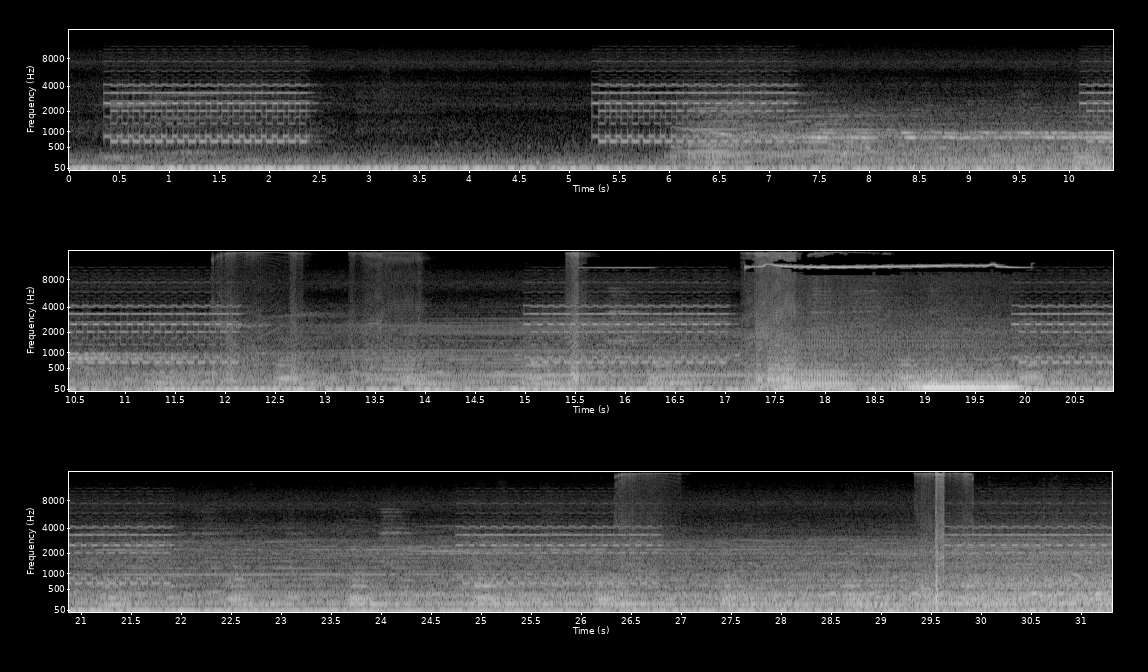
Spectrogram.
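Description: Telephone ringing repeatedly, a ring of about two seconds roughly every five seconds, with music rising underneath. Near the middle comes the loudest moment: a low boom with a high thin whine.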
